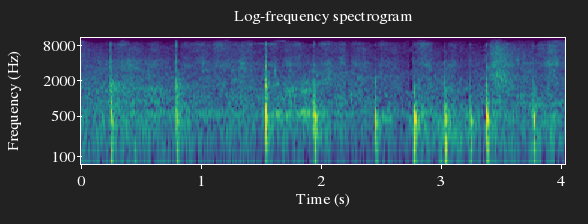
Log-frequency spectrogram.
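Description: Chalk tapping and scratching on a blackboard as words are written: a quick, irregular run of faint taps.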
